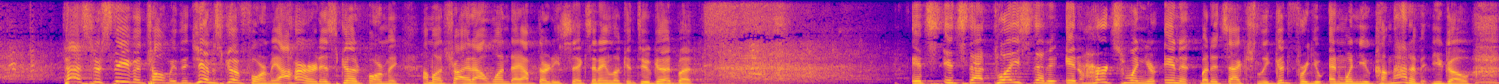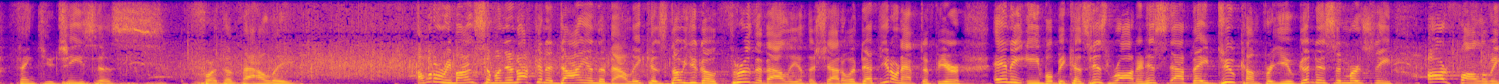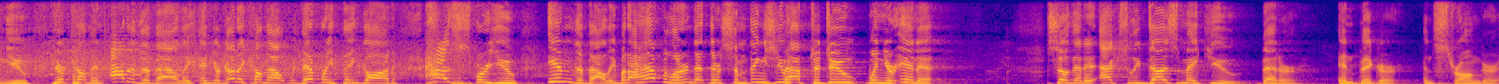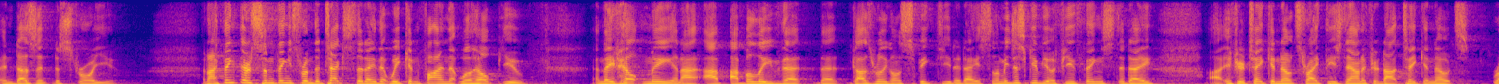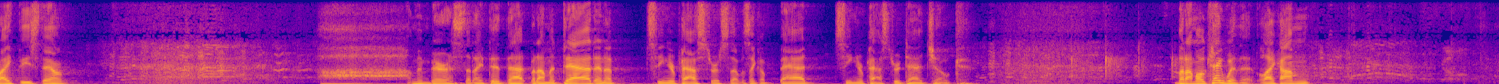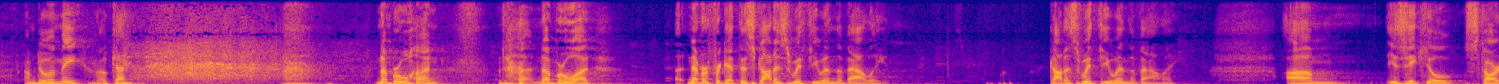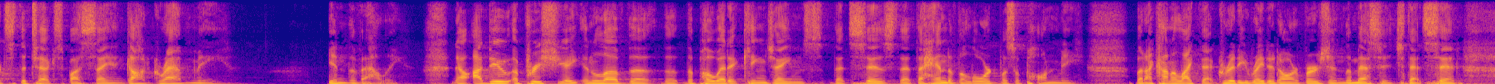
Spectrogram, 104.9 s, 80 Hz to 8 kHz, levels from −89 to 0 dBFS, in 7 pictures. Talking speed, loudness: 190 wpm, -17 LUFS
